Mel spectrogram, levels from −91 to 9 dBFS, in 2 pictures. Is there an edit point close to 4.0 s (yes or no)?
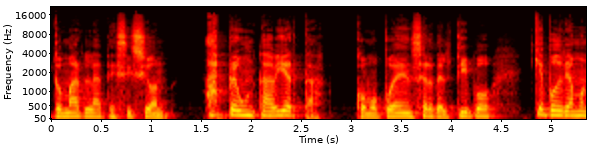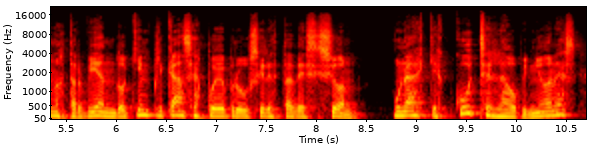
no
